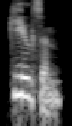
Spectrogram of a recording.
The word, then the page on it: keelson: Indian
